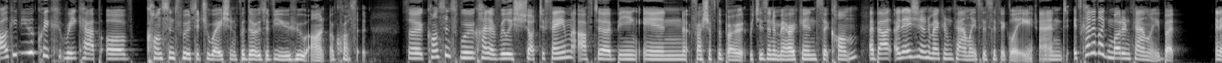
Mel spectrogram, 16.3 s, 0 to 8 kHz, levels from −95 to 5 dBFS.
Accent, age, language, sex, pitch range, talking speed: Australian, 10-29, English, female, 200-240 Hz, 205 wpm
